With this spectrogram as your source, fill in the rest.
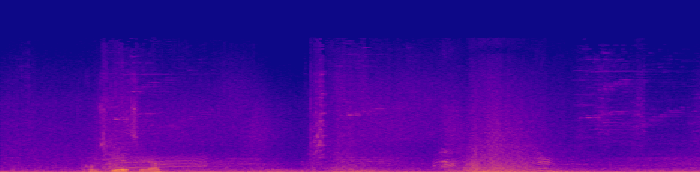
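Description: A magic blast crackles and whooshes.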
